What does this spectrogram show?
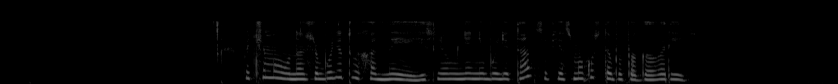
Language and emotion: Russian, neutral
